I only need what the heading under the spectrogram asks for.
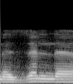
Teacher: هنا اللام ساكنة يراعى فيها الإظهار جيدا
